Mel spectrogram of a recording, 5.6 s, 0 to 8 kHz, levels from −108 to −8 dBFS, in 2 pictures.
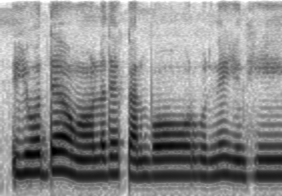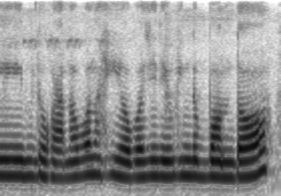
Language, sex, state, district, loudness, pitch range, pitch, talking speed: Chakma, female, Tripura, West Tripura, -17 LUFS, 205-220 Hz, 210 Hz, 170 wpm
